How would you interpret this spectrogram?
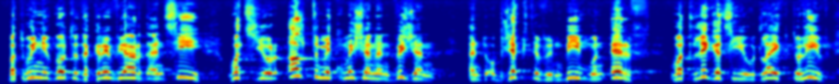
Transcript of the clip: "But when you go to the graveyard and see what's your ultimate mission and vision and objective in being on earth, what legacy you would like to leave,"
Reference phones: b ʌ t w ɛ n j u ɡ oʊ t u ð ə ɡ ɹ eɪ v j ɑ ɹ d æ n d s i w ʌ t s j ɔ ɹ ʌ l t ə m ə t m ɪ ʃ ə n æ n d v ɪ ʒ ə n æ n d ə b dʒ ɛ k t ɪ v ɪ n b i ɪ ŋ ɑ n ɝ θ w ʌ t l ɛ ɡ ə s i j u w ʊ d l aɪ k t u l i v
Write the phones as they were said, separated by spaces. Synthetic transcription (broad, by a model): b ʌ t w ɛ n j u ɡ oʊ t u ð ə ɡ ɹ eɪ v j ɑ ɹ d æ n d s i w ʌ t s j ɔ ɹ ʌ l t ə m ə t m ɪ ʃ ə n æ n d v ɪ ʒ ə n æ n d ə b dʒ ɛ k t ɪ v ɪ n b i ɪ ŋ ɑ n ɝ θ w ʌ t l ɛ ɡ ə s i j u w ʊ d l aɪ k t u l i v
